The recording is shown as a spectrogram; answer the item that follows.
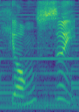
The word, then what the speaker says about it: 香水: How do you say perfume? 香水。香水 Okay, that's how you say perfume in Hakka.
